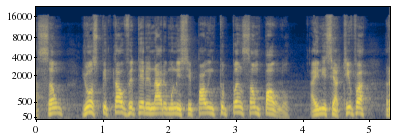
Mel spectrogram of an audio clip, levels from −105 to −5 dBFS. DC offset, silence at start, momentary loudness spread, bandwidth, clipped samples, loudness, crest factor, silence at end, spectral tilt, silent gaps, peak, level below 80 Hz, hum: under 0.1%; 0 s; 6 LU; 17 kHz; under 0.1%; -19 LUFS; 18 dB; 0 s; -5.5 dB/octave; none; 0 dBFS; -56 dBFS; none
